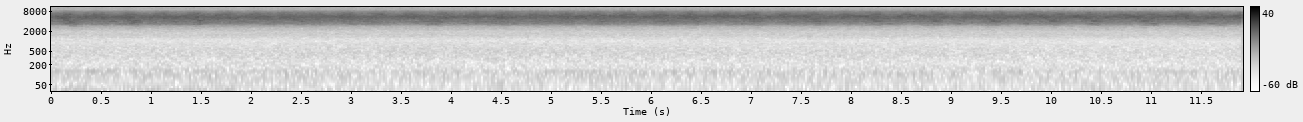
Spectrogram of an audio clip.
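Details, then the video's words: Cicadas calling all around a woodland campsite on a southern summer evening, merging into a continuous shrill electric hiss that stays level and unbroken throughout, with no other clear sounds. "Southern Evening Summer Cicada Symphony"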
